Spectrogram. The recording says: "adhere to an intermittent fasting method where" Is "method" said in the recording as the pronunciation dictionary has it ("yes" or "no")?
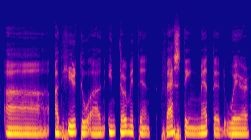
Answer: no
